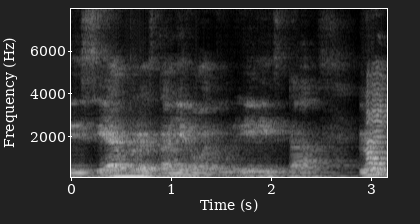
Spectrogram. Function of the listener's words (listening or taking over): listening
